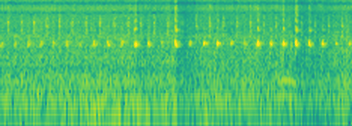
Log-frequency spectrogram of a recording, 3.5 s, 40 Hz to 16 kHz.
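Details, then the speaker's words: 2001 Oldsmobile Bravada bought at auction, oil full with oil pressure but smoking and burning oil: sharp uneven knocks two or three a second over a rough idle, plus a squeak feared to be metal on metal; suspected bottom-end knock, engine feared about to lock up. "I think that thing's about to lock up. Yep. It sounds like it's not happy in the bottom end."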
